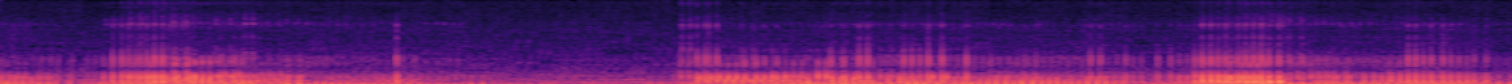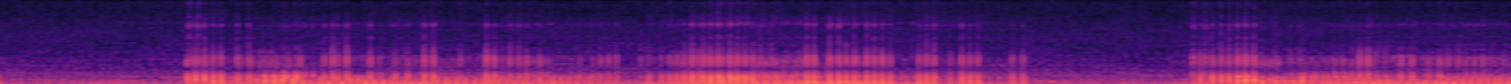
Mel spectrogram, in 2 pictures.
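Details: Slowed-down purring of a house cat, a deep continuous rumble that swells on each breath and fades in short lulls, repeating roughly every two to three seconds.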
